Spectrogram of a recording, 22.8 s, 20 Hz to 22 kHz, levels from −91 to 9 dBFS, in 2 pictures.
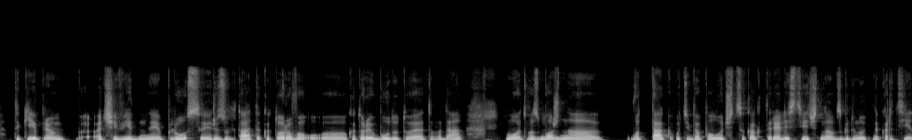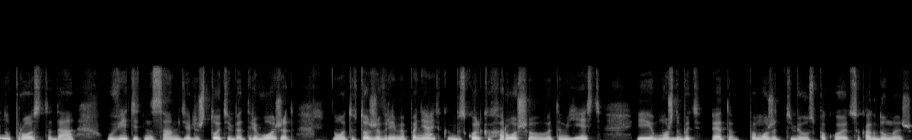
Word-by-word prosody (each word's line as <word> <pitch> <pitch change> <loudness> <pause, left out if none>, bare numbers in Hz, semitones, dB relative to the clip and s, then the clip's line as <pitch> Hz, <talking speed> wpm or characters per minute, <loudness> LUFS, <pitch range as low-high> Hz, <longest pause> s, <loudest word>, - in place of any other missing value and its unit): Такие 205 +2 +2
прям 180 -2 0 0.2
о - - -18 0.2
очевидные 195 -4 +1
плюсы 215 - +2
и - - +2
результаты, 210 +7 +1
которого 220 -1 +2
у 90 -1 -1
о, - - -4
которые 210 - +2
будут 190 - +1
у - - -1
этого, 85 -1 -1
да. 245 +7 -1 0.5
Вот. 190 -5 +2
Возможно, 210 - +2 0.4
вот 190 -3 -2
так 240 +4 +5
у - - -2
тебя 190 +1 -2
получится 200 +8 -1
как-то 185 -1 -3
реалистично 210 0 0
взглянуть 190 +4 -1
на 185 - -1
картину, 325 - -1
просто, 185 -4 0
да. 225 +10 0 0.4
Увидеть, 225 +5 +1
на 185 - -2
самом 180 0 -1
деле, 170 +1 -3
что 210 +6 +2
тебя - - -1
тревожит, 200 - +1 0.5
вот. 180 -3 0
И - - -4
в - - -17
то 215 +6 +4
же 215 -2 +2
время 200 0 0
понять, 205 - +1
как 185 - -7
бы, 170 - -1
сколько 215 +4 +1
хорошего 200 -2 +2
в - - -3
этом 175 +1 -2
есть, 220 - -1 0.4
и, 190 0 +4
может 215 +2 0
быть, 190 0 -2
это 185 -4 0
поможет 170 -2 0
тебе 165 - -3
успокоиться, 165 - -3
как 175 -2 +1
думаешь? 165 0 -2
190 Hz, 155 wpm, -23 LUFS, 175-215 Hz, 0.5 s, так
